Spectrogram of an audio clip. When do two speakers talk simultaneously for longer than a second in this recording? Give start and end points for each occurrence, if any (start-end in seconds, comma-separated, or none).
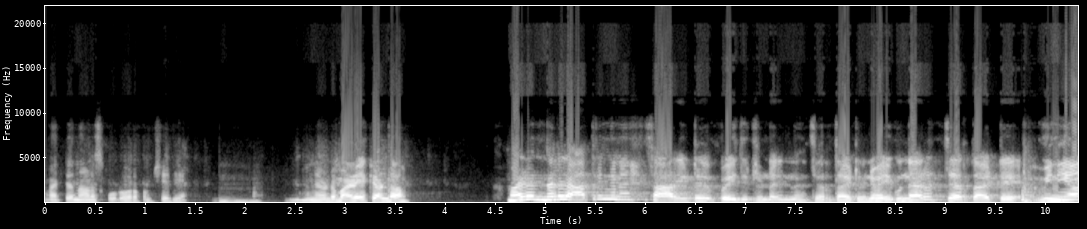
none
